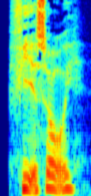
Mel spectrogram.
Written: firsårig

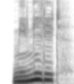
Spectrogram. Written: mindeligt

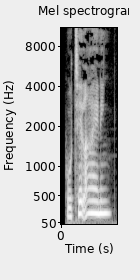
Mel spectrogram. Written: hotelregning

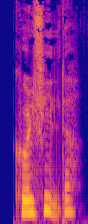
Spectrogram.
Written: kulfilter

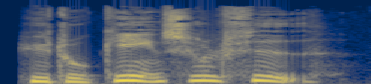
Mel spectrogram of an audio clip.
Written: hydrogensulfid

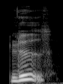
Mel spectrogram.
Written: lyd

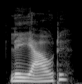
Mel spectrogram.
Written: layout

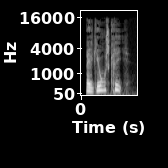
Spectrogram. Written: religionskrig

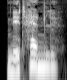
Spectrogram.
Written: nethandle

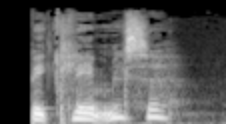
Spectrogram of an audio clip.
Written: beklemmelse

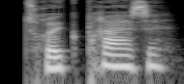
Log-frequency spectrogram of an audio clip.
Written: trykpresse

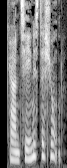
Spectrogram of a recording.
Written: karantænestation

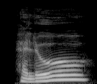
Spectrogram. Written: hallo

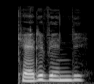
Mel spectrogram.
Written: kattevenlig

